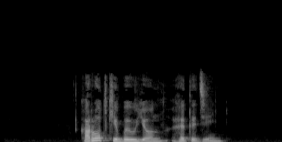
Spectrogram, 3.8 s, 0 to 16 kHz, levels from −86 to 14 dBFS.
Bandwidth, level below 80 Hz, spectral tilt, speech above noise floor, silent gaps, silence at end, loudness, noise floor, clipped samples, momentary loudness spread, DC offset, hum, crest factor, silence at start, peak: 8.2 kHz; -64 dBFS; -6.5 dB/octave; 54 dB; none; 0.8 s; -26 LUFS; -79 dBFS; under 0.1%; 12 LU; under 0.1%; none; 22 dB; 1.1 s; -6 dBFS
